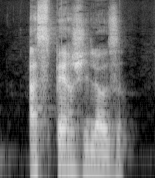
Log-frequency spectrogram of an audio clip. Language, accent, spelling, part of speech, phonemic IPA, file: French, France, aspergillose, noun, /as.pɛʁ.ʒi.joz/, LL-Q150 (fra)-aspergillose.wav
- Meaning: aspergillosis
